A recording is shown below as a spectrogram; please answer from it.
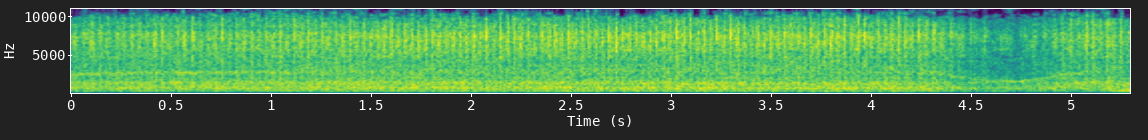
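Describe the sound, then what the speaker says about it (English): A sewing machine stay stitches a garment waistband at a half-inch seam allowance, giving a steady, close mechanical whir that runs unbroken for about five seconds. "let's go ahead and stay stitch that at a 1/2 inch, the same as the pattern"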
